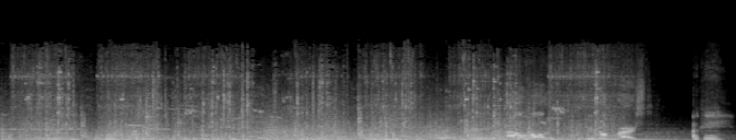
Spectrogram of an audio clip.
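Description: A metal winch grinds and creaks as it is turned.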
